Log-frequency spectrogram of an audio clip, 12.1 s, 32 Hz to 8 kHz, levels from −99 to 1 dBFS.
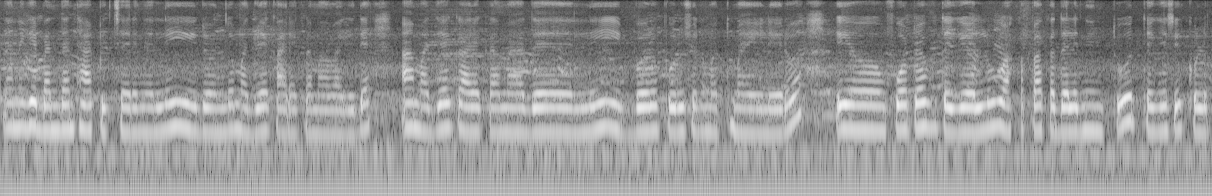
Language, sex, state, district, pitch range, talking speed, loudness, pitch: Kannada, female, Karnataka, Mysore, 195-210 Hz, 115 wpm, -17 LUFS, 200 Hz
